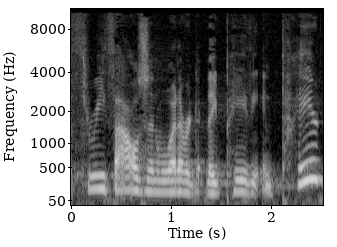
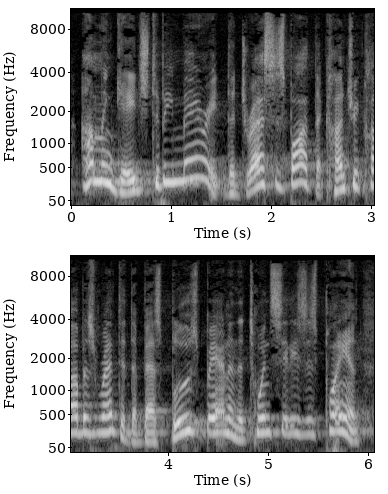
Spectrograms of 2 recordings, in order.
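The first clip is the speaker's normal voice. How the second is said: high, rushed listing of wedding plans; mock-panicked groom arguing with Jesus; frantic objection; 9 semitones higher than usual. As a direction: pile up excuses in a panic. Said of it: "And I'm going".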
